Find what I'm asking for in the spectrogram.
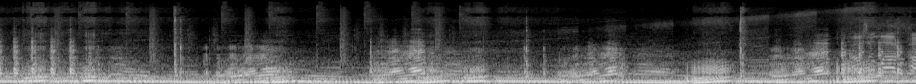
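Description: Supercar engine revving hard in repeated bursts, rising and falling pitch with sharp loud exhaust pops and crackles between revs, close and dominant over the whole stretch.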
